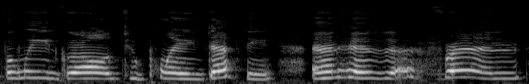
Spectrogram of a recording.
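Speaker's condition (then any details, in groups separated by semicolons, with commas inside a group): Cerebral palsy; uses wheelchair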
